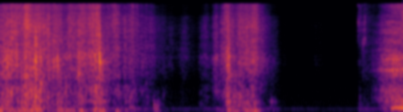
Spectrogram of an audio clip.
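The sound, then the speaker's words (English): A paper envelope is grabbed and opened, with crisp rustling and tearing in three short bursts separated by brief silences. “Let me grab the envelope.”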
